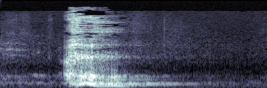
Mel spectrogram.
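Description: A single short, rough cough or throat-clearing burst, moderately loud, fading quickly into quiet with no talking around it.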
